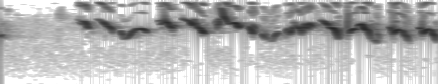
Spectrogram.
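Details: Fast, continuous warble from a house finch, after a brief quiet start: a lively run of high, slurred notes that swoop up and down in quick succession without pause to the end.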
